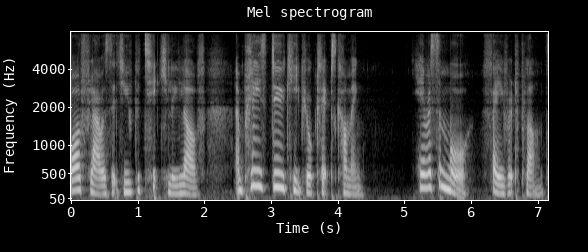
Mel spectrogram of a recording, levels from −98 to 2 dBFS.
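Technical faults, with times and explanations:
Throughout: clock drift between sender and receiver. The sending clock runs roughly 2% slow, so the jitter buffer keeps draining and small uneven timing hiccups recur.
0.30–7.01 s: repeated timing corrections. To stay in step, the receiver keeps repeating short pieces, adding roughly 150 ms. Playback runs at 98% speed.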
